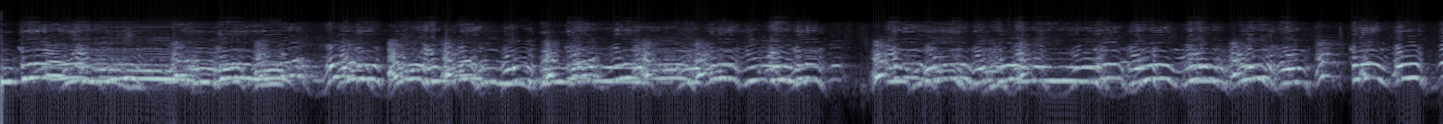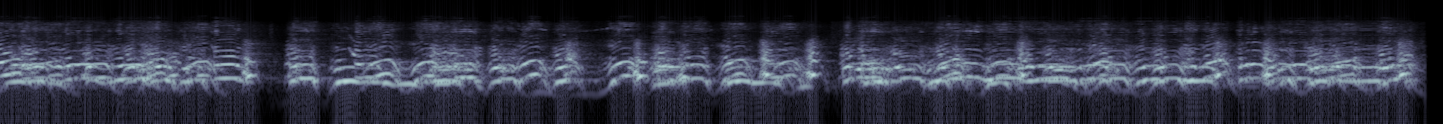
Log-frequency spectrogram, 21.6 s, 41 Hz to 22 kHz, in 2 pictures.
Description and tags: pack of hunting hounds belling while waiting to begin hunting
recording date : 08/10/2017
recording device: Panasonic Lumix TZ20 camera
processed with Audacity
belling, dogs, hunting, pack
